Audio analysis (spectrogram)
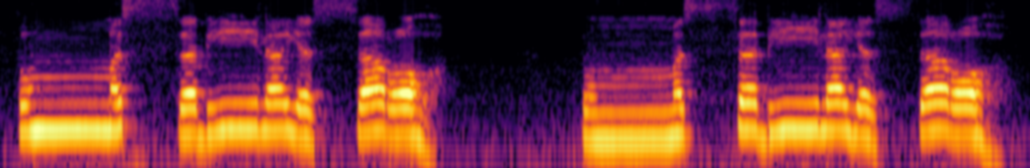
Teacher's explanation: یسرہ، یس سو نہیں کہنا، رو کو مفخم کرنا ہے، پیچھے سین باریک ہی رہے گا، سین کی تشدید ادا کرنی ہے · سین کے اوپر آپ نے تشدید ادا کرنی ہے، سختی سے، تھوڑا رک کر سیٹی کی آواز آئے گی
